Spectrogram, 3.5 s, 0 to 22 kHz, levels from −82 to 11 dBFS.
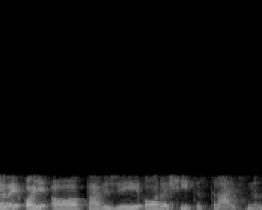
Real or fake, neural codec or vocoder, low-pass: real; none; 3.6 kHz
